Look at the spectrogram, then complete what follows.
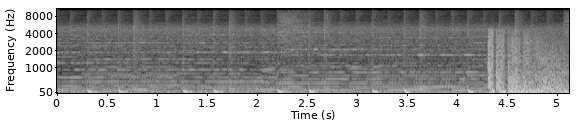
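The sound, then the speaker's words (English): Police fire guns into the air to contain protesters on a road near Kabul. Many sharp cracks come at a fairly steady pace and end in a louder, dense burst of shots, all over constant background noise. “Police were shooting into the air to contain the protesters.”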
